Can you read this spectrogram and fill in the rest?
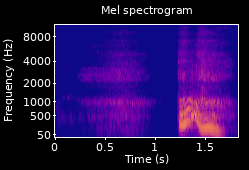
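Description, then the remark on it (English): A single human yawn: a soft, breathy intake of air, a brief pause, then a louder voiced groan that slides downward in pitch before trailing off. No talking. “Apologies for the yawns.”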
